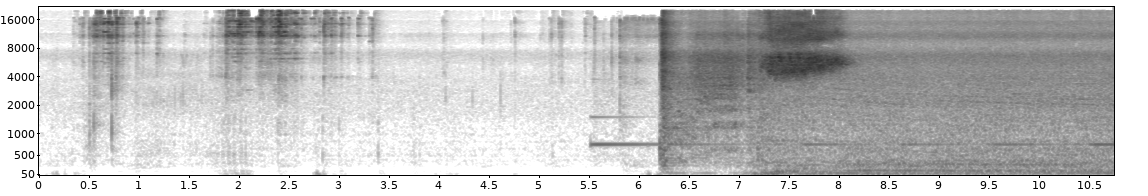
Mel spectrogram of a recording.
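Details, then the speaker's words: 1980s Lincoln Town Car/Mark VI after automatic temperature control sensor replacement, engine start: catches and gives a short sharp squeal over idle; owner thinks a drive belt needs tightening. "like one of the belts needs tightening."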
